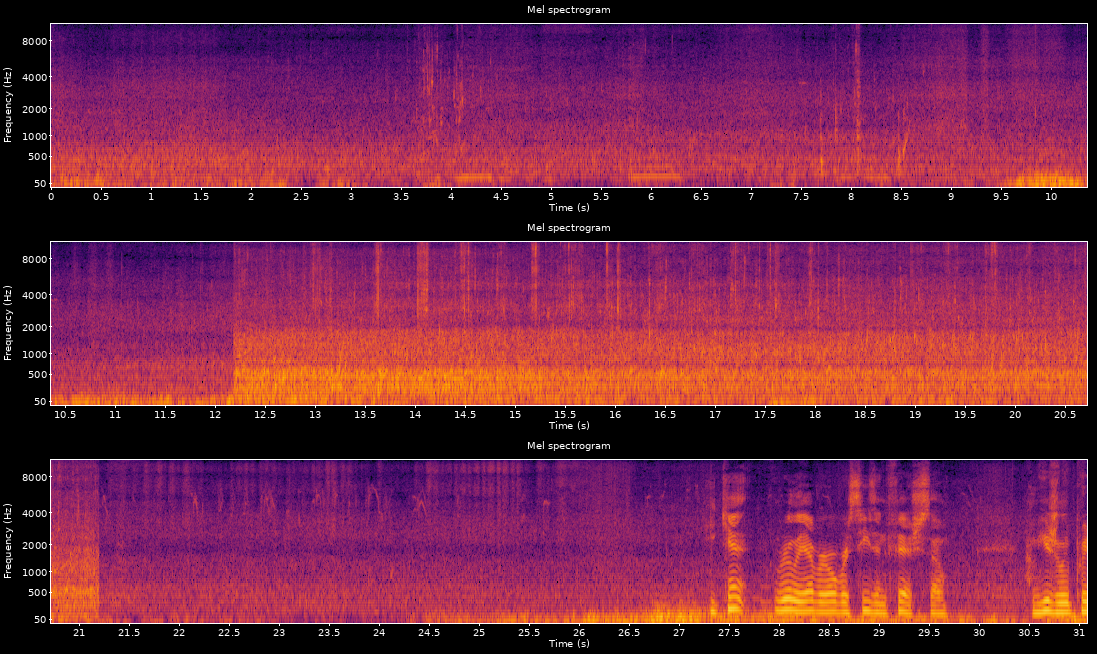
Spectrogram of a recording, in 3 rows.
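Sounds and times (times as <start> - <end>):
running water rushing: 0.6 - 9.4, 11.8 - 21.3.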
